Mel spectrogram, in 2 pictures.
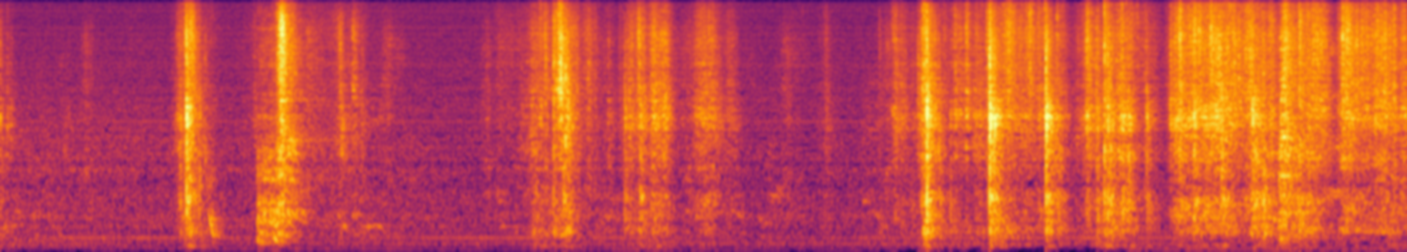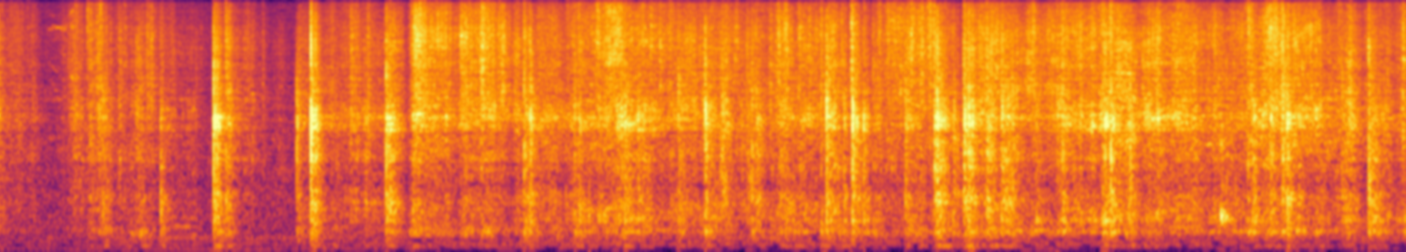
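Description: Upturned plastic laundry basket knocking and scraping on a tiled floor, pushed around by a cat playing inside it. A few scattered knocks at first, then from about nine seconds in a continuous rattling scrape as the basket spins and slides across the tiles.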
